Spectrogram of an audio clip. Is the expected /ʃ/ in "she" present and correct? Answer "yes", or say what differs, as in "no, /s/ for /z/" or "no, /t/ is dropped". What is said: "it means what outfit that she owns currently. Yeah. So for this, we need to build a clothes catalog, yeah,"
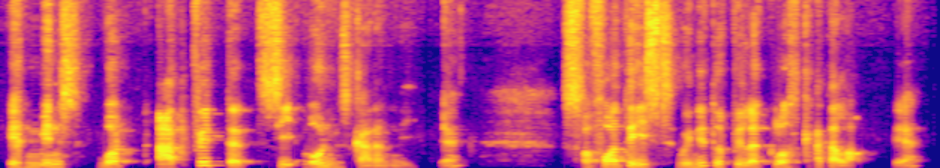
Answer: no, /s/ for /ʃ/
